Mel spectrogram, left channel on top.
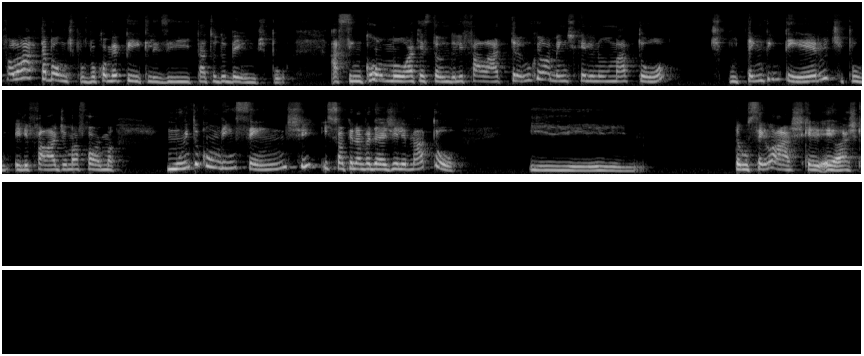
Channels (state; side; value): silent; right; 58 dB below the other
